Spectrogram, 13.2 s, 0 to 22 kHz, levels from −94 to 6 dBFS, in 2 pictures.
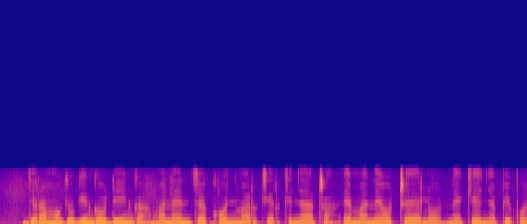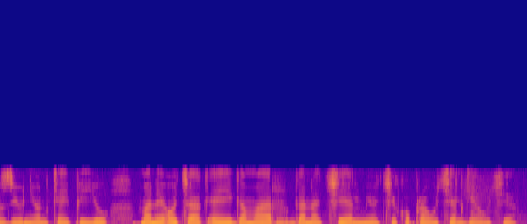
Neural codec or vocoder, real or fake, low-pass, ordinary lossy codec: none; real; 5.4 kHz; none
